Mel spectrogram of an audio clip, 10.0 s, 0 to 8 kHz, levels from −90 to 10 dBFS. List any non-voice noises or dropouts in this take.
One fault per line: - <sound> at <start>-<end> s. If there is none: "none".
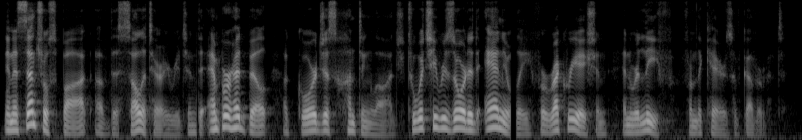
- dropout at 6.4-6.5 s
